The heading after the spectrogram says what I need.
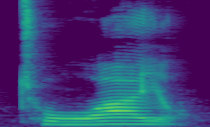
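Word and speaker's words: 좋아요: Choayo. Les acabo de decir que la J como pachim no suena, en este caso tampoco suena. Quitamos la J o no la pronunciamos, sería choayo.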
